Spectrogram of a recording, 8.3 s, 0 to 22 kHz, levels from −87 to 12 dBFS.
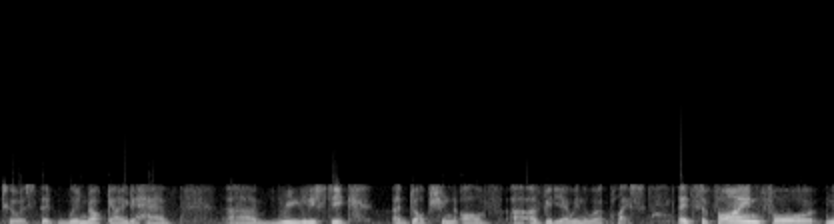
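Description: From 1.46 to 3.29 s, just after "we're not going to", and again from 7.95 s to the end, an AMR rate drop makes the speech rougher and more synthetic with no gap, consistent with a 12.2 to 5.9 kbps switch.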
